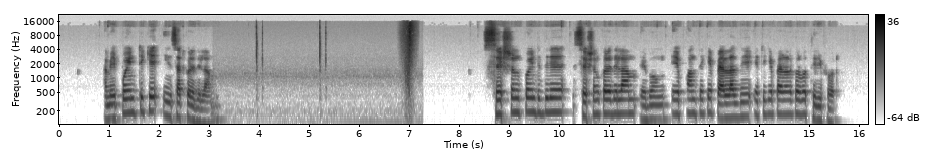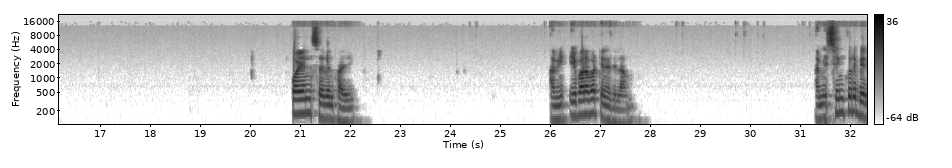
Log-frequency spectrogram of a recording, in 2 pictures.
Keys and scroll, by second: 17.1 Right, 20.8 KP_Decimal, 21.3 KP_7, 22.3 KP_5.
